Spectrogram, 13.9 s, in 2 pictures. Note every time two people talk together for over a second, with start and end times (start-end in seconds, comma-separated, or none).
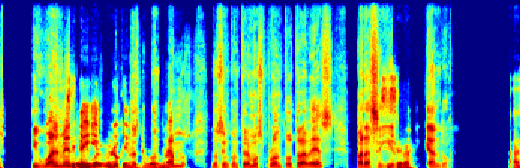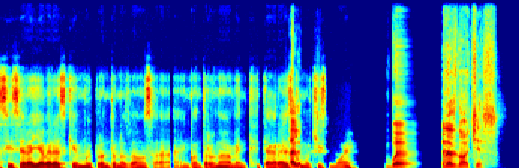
0.8-2.4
